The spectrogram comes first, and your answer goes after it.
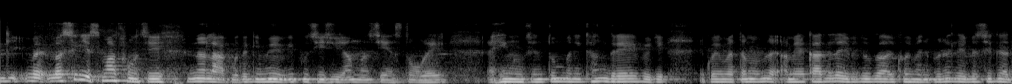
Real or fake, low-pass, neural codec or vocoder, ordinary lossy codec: real; 7.2 kHz; none; Opus, 24 kbps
